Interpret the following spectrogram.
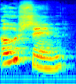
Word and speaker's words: ocean: all right our first word is ocean the ocean was at high tide today go ahead and say ocean how many syllables in ocean two we will say to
